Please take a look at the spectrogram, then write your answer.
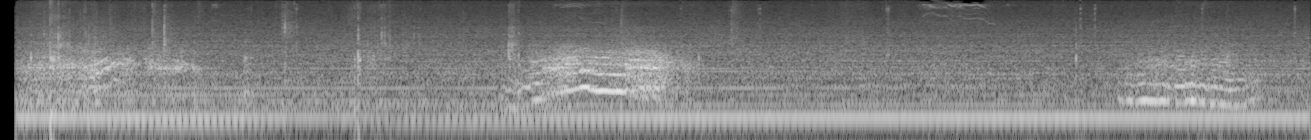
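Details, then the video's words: A sleeping Yorkshire Terrier snores: three drawn-out, groaning breaths with nasal, whining overtones, spaced about four seconds apart, over a steady low electrical hum. "約克夏 睡覺打呼"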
